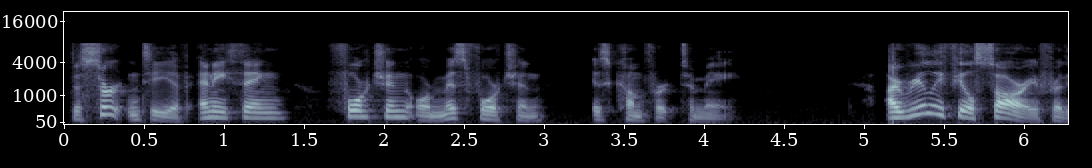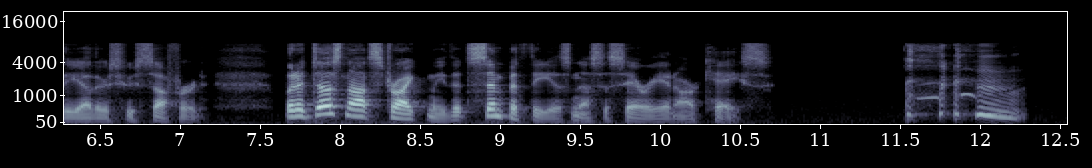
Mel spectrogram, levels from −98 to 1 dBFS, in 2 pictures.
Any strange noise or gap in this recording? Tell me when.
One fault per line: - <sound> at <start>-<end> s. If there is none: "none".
- throat clearing at 11.5-12.3 s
